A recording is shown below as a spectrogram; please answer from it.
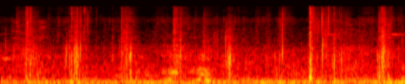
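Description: Footsteps on a gravel path, about two steps a second.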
